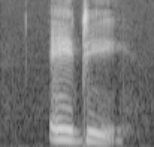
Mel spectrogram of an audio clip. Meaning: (adverb) Initialism of Anno Domini (borrowed from Latin); in the year of our Lord; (noun) 1. Initialism of assistant director 2. Initialism of air defence or air defense
- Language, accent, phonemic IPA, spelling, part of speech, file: English, US, /ˌeɪˈdi/, AD, adverb / noun / adjective / proper noun, En-us-AD.ogg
